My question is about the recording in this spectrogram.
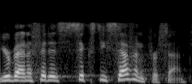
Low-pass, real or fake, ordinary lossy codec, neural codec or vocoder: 7.2 kHz; real; AAC, 48 kbps; none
